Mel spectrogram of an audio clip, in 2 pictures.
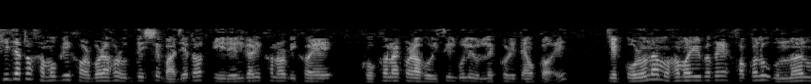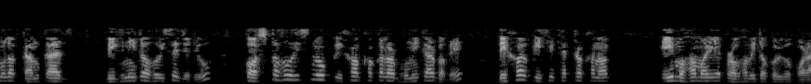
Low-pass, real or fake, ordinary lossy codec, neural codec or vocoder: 5.4 kHz; real; AAC, 48 kbps; none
